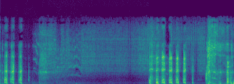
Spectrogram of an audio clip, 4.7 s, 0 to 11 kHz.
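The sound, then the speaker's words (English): A chair squeaks and creaks in short, rapid bursts, several quick squeals at the start, then a quieter rough rustling stretch, then another fast run of loud creaky squeaks. “That sounded like a fart. Right. Perhaps I need to buy some WD-40.”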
